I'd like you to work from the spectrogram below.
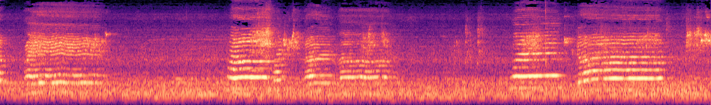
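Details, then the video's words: A pet parrot sings in English in a clear, voice-like tone, copying human song in three tuneful phrases of one to two seconds each, a few seconds apart. "ببغاء يغني باللغة الإنجليزية Parrot singing"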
